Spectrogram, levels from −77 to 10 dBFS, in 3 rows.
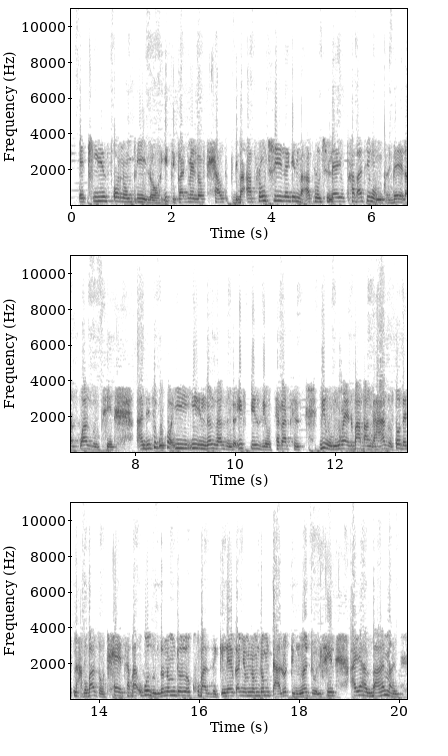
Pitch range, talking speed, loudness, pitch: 185-235 Hz, 115 wpm, -23 LUFS, 205 Hz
